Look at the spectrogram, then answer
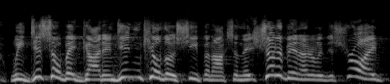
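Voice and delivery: loud, high mock self-justifying King Saul; mock boast. Preacher acting out Saul's excuse to the congregation, mock boast. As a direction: proclaim the lame excuse at full voice.

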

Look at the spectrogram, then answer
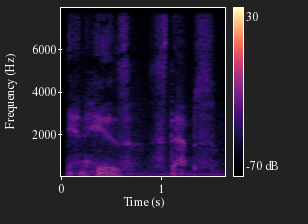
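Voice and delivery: very slow fading whisper; slow hushed whisper. Acted. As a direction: let the words die away in a whisper. Slowing to a whisper.

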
